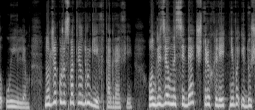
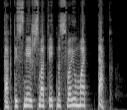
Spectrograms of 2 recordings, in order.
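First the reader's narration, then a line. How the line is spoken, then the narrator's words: Father's sharp question. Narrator (Russian): резким тоном спросил отец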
